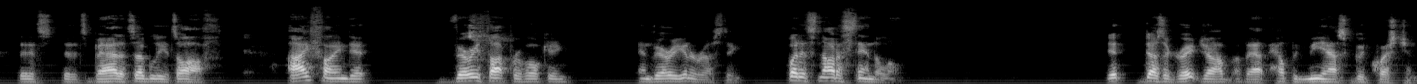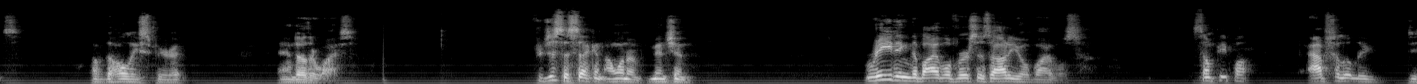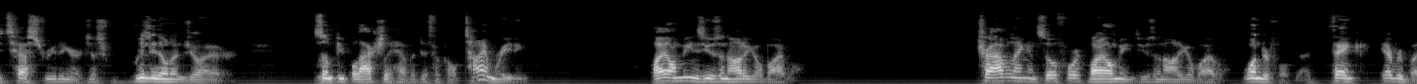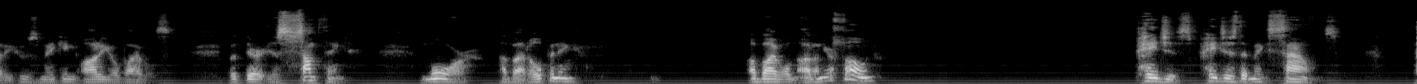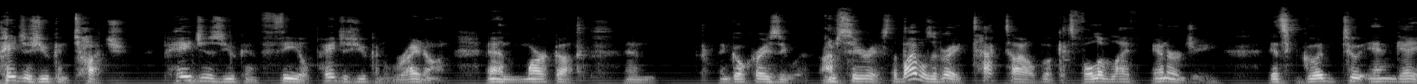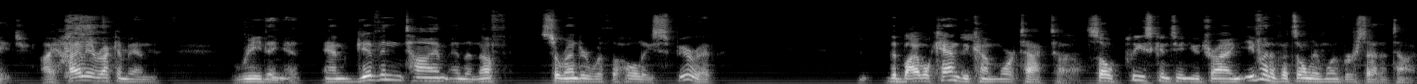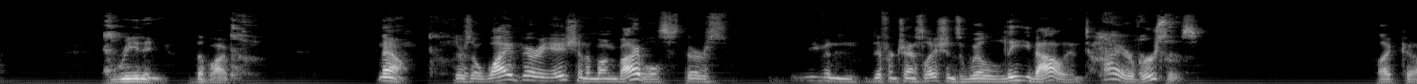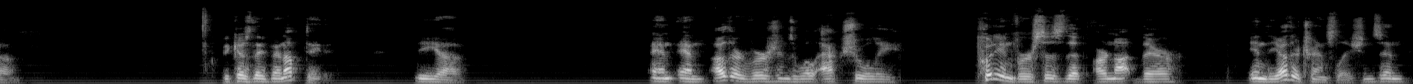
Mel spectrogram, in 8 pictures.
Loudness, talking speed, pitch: -19 LUFS, 125 wpm, 110 Hz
